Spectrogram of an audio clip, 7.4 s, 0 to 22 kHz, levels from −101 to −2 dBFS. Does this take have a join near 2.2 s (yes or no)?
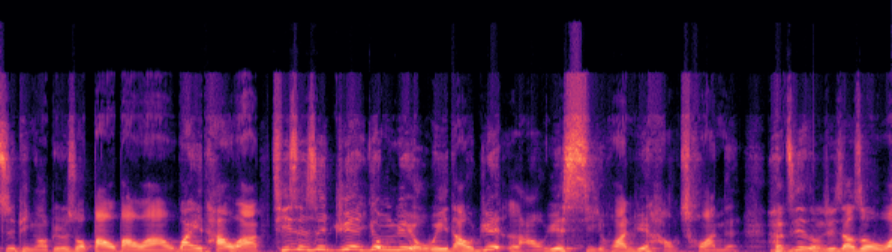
yes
